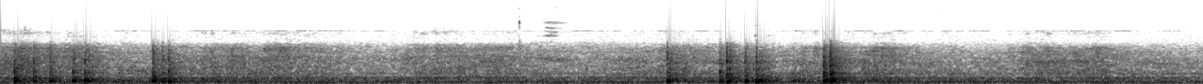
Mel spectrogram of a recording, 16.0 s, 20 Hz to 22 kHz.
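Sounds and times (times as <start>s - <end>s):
fireworks bangs: 0.0s - 3.2s, 8.8s - 11.8s
steady background noise: 0.0s - 16.0s.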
